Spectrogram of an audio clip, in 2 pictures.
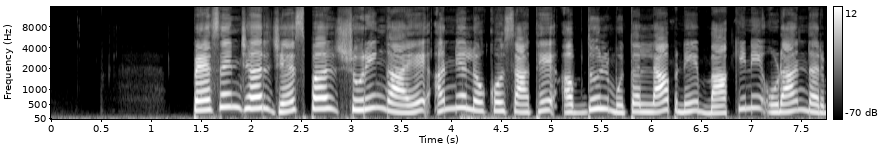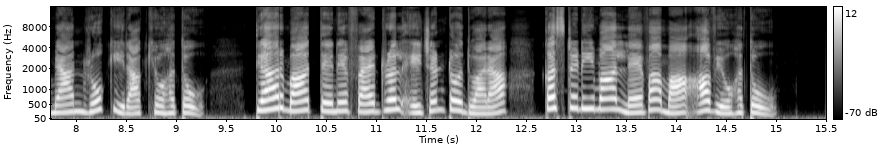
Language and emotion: Gujarati, neutral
